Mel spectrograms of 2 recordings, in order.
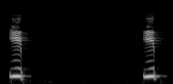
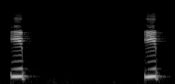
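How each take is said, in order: No difference in how they are said.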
